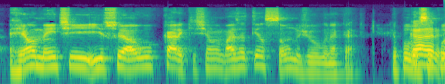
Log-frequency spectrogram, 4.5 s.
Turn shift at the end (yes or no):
no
